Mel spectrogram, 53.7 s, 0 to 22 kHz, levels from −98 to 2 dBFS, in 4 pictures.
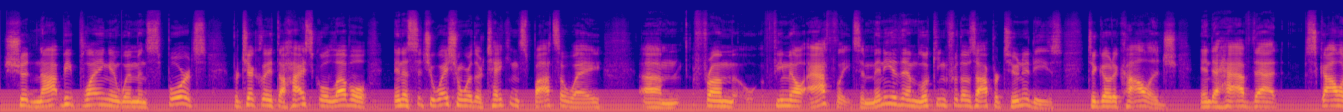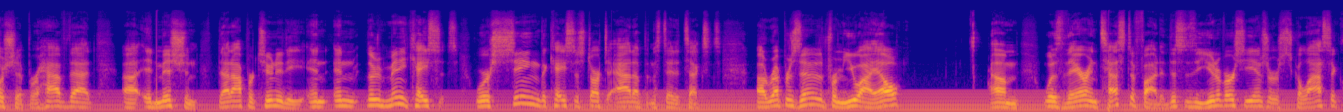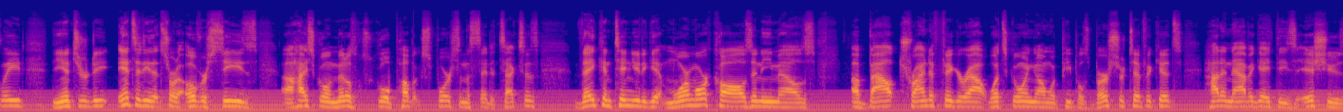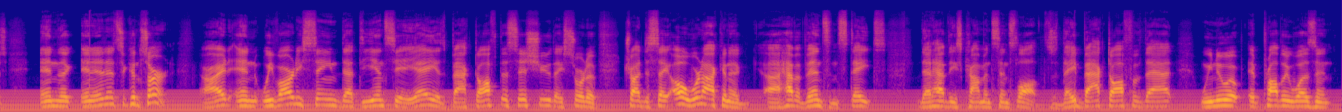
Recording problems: electrical hum; faint; throughout; 60 Hz, 25 dB below the speech

